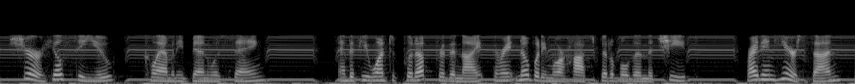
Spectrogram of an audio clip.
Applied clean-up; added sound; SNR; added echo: none; Telephone; 6 dB; none.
